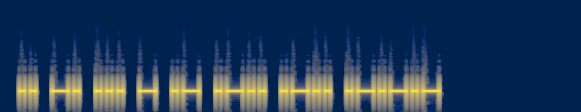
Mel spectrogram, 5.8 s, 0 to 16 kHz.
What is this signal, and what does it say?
Morse code, heard as a keyed tone, about 22 wpm, 700 Hz. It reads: INSTALL.
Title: Sentences from Top 1600 Words 22wpm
